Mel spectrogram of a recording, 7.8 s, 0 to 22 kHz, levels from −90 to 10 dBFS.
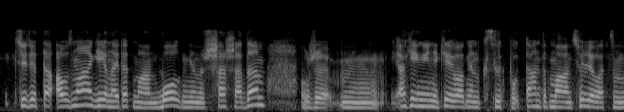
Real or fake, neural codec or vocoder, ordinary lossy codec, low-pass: fake; codec, 24 kHz, 6 kbps, HILCodec; Opus, 24 kbps; 7.2 kHz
